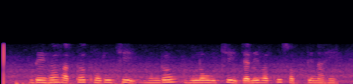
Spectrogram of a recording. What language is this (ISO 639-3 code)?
ori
